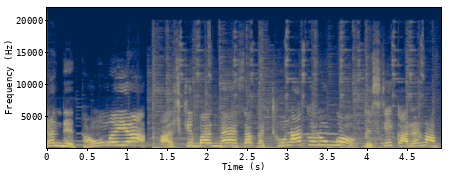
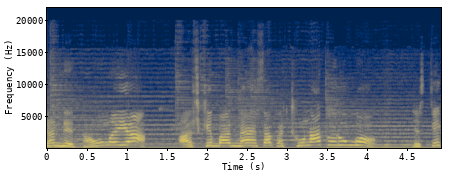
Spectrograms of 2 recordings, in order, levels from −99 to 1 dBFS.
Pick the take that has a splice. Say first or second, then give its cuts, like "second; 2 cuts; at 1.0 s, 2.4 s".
first; 2 cuts; at 1.3 s, 3.9 s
